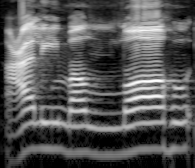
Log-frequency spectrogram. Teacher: لفظ اللہ کو موٹا رکھیے گا کیونکہ لفظ اللہ کے لام سے پہلے میم کے اوپر زبر ہے، اسے آپ نے موٹا پڑھنا ہے لفظ اللہ کو۔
